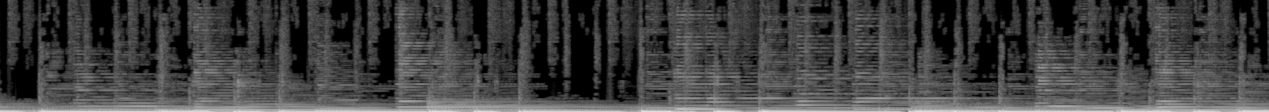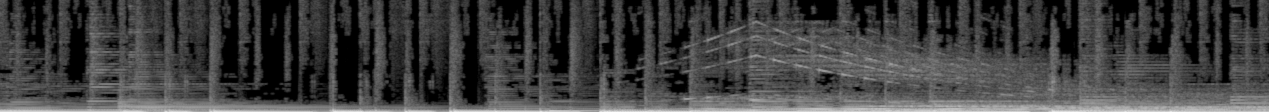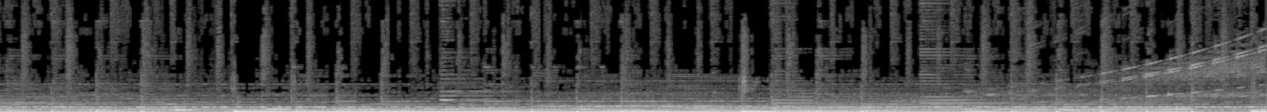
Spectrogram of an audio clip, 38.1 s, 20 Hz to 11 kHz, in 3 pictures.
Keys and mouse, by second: 0.3 middle click, 1.0 click, 1.4 click, 2.3-3.9 middle drag, 2.5-4.5 drag, 5.1 click, 5.4-6.9 middle drag, 6.9-9.4 drag, 7.9 middle click, 9.6 middle click, 9.7 click, 10.3 middle click, 10.3-11.7 drag, 11.6 middle click, 11.8 click, 12.3 middle click, 12.6 click, 13.5 shift+f, 13.7 click, 14.5-19.6 drag, 19.6 middle click, 20.3 g, 20.4 f, 20.8-22.0 drag, 22.4 click, 22.7 f, 23.6-26.5 drag, 27.5-28.6 middle drag, 28.6 click, 29.4 middle click, 29.9 ctrl+s, 30.7 click, 30.7 alt+F3, 31.5 middle click, 32.2 right click, 32.8 click, 33.5 click, 33.8 click, 34.0 middle click, 34.0 click, 34.3-35.4 middle drag, 35.1 f, 35.4 click, 35.9 click, 36.7 shift+f, 37.3 click, 37.4 f.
